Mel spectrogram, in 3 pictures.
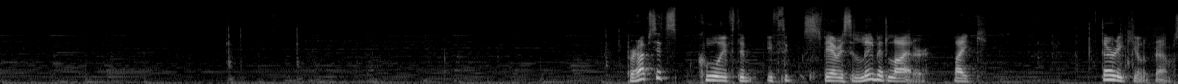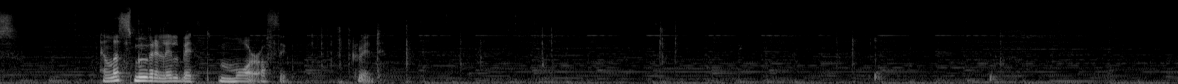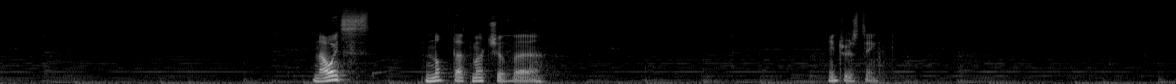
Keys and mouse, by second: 2.3 space, 2.6 click, 2.9 space, 6.0 space, 6.4 click, 6.9 click, 7.3 shift+middle click, 8.0 middle click, 10.2-11.7 drag, 12.9 g, 14.8 g, 17.1 space, 18.7 alt+a, 20.7-21.9 shift+middle drag.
